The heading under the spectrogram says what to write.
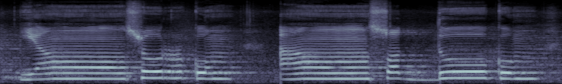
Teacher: Cara membaca ikhfa hakiki adalah dengan mengeluarkan suara nun atau tanwin dari rongga hidung sehingga terlihat samar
